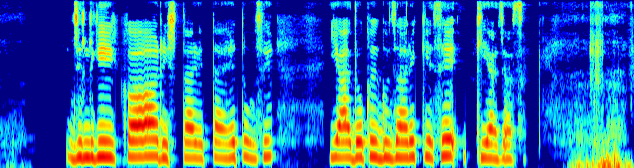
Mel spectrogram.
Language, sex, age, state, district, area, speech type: Hindi, female, 18-30, Madhya Pradesh, Ujjain, urban, spontaneous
